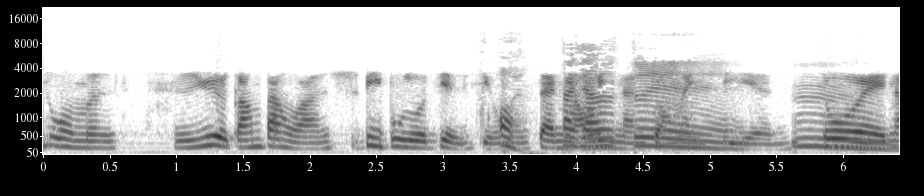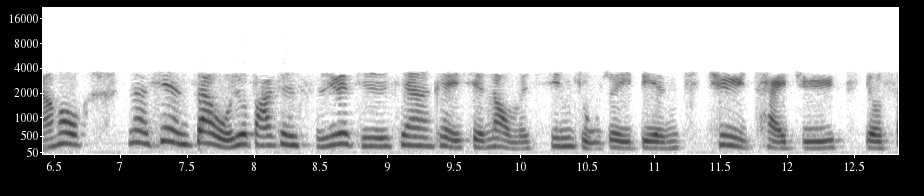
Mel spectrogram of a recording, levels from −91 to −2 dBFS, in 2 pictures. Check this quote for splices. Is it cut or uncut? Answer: uncut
